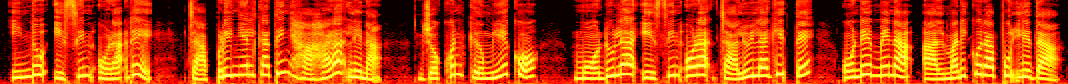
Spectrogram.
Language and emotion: Santali, surprised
